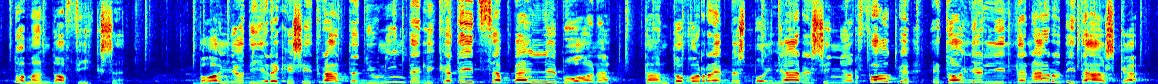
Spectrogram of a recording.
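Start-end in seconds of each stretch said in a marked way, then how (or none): 1.5-8.6 high-pitched, heated rant; indignant accusation. A narrator's reading. Servant accusing the gentlemen of robbing his master, indignant.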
